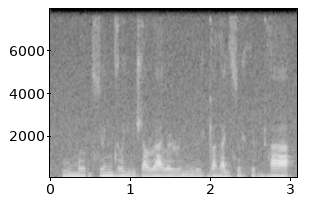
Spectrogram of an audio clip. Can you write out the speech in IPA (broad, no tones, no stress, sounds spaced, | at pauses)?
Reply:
u m ɤ ɡ s ø n d ɤ lʲ n d͡ʒ ɑ ɭ a l ɤ ɭ ø m ŋ ø ʒ ɖ ɑ ð a lʲ s o ʒ θ ø ɡ ɖʱ a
